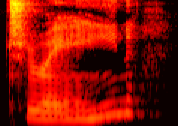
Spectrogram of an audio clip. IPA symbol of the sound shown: eɪ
